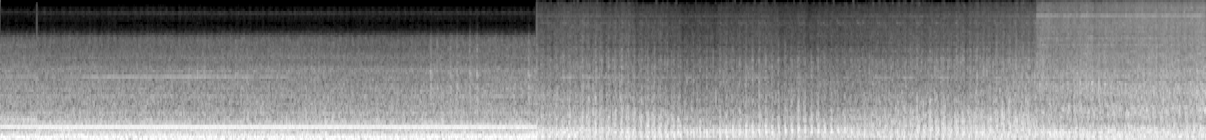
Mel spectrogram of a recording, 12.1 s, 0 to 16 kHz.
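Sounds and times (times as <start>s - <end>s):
helicopter rotors chopping: 4.4s - 12.0s.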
